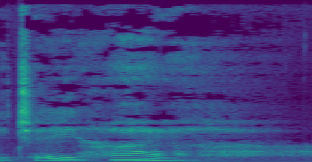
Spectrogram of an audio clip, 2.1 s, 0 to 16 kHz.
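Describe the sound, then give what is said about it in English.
A deep breath is exhaled as a voiced sigh during a stress-relief meditation breathing exercise. It comes in two sounded breaths, the second sliding downward in pitch before fading into quiet. “Deep inhale. Hold it for 5, 4, 3, 2, 1. Exhale, let it go.”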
